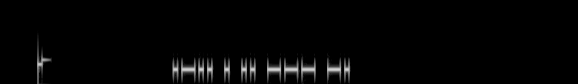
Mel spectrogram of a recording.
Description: Morse code, heard as a keyed tone, about 29 wpm, 700 Hz. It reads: LEION
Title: Code Groups - 5 Letter:Numbers - 28wpm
